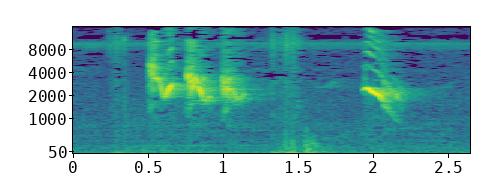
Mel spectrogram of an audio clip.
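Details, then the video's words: Lure recording of a sirtu for caged birds: a burst of three or four tumbling, twittering notes, a pause with low rustling, then one bright downward-slurred chirp. "PANCINGAN SUARA SIRTU PALING AMPUH"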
